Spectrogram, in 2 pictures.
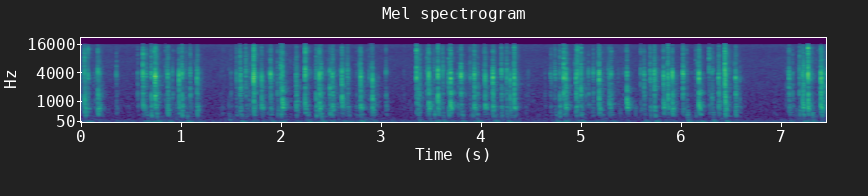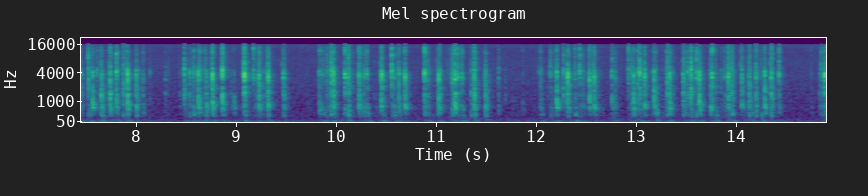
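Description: Fingertips type on a full-size ROYCHE Disney Mickey Mouse retro membrane keyboard with round plastic keycaps and a hollow plastic case. Quick bursts of light, dry, clacky keystrokes come in rapid runs separated by brief pauses, with bright, short-lived taps.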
